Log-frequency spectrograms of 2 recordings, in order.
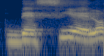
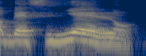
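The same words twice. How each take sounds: First: Deshielo as de-SIE-lo; wrong syllable split. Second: Deshielo slowly as des-YE-lo; correct syllable split. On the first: Teacher showing what we don't say, de-sielo. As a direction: join S to IE in deshielo. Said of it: "no decimos deshielo". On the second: Teacher showing how we say it, slow des-yelo. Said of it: "sino deshielo". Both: Shown as a demonstration.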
